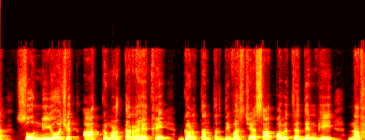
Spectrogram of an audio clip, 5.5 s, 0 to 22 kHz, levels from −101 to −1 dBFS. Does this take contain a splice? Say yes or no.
yes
